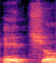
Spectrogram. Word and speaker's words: echo: And it sounds the same, but the spelling es un poco diferente. Te echo lo menos, echo is spelled E-C-H-O. But what we're studying esta semana, starting today, is hecho, which is spelled H-E-C-H-O. And it means fact, deed, done, or made.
